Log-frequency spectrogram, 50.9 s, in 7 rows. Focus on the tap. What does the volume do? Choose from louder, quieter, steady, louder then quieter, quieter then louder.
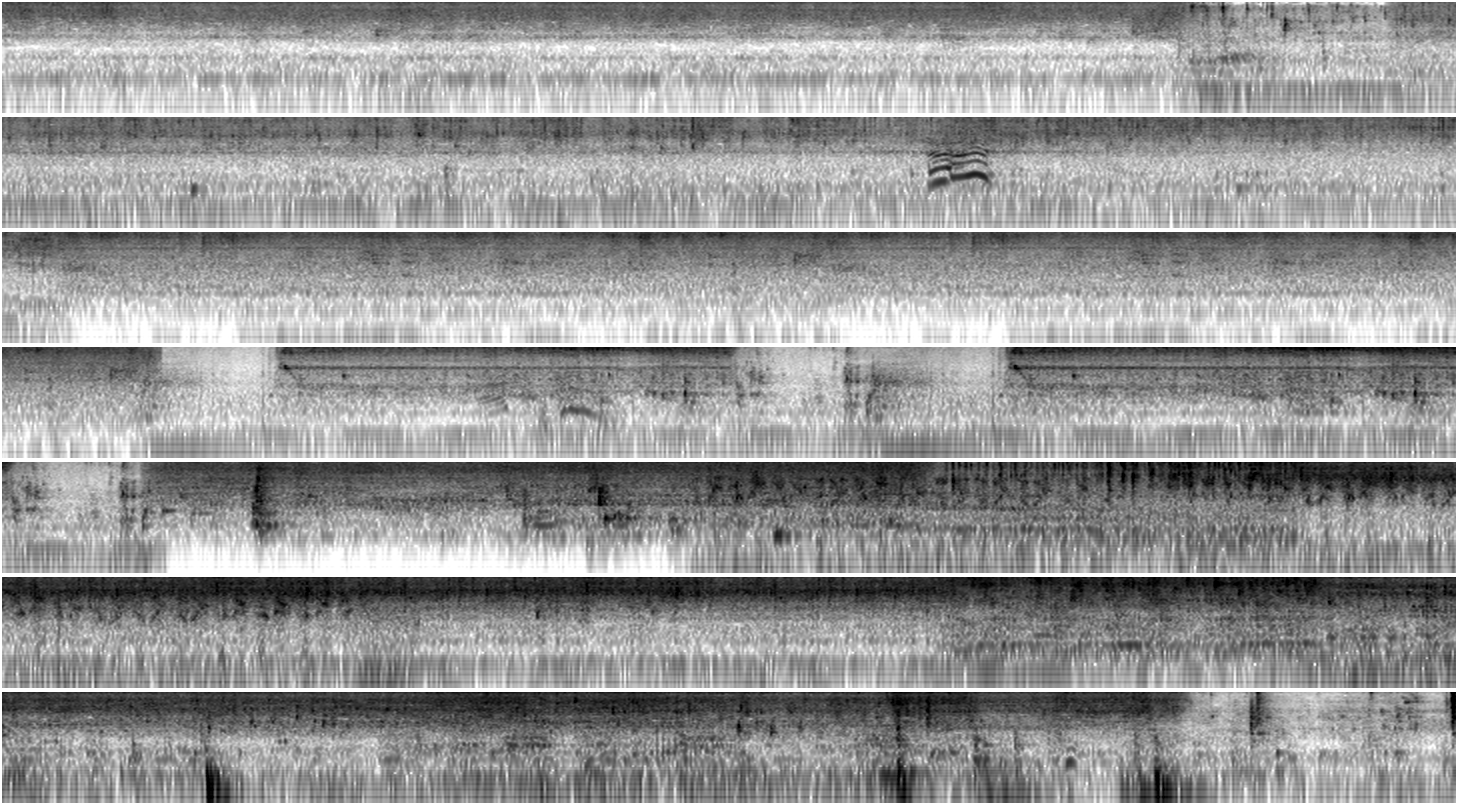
louder.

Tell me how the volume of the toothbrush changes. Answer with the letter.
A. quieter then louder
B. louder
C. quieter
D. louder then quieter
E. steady
E.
